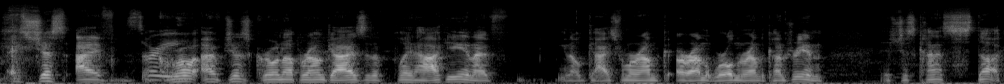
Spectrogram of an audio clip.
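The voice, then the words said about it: Hockey player style accent. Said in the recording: “Where does this accent come from? Is it just a hockey thing?”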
